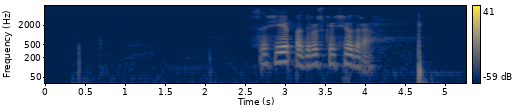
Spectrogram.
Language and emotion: Russian, neutral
